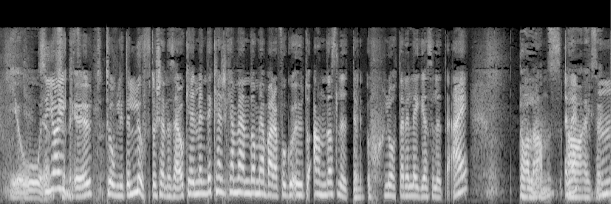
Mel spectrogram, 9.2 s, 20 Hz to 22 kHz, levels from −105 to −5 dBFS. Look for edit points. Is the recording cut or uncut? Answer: cut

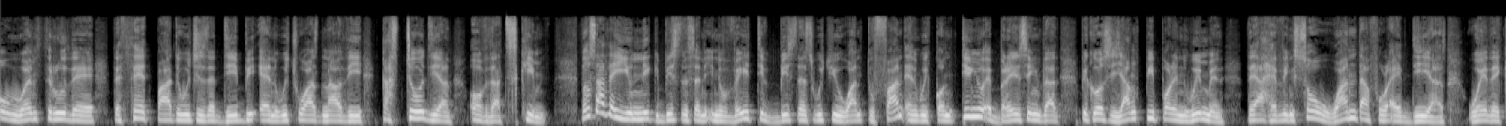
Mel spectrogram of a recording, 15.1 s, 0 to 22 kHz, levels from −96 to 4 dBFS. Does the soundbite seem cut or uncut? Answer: cut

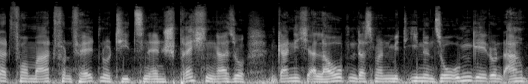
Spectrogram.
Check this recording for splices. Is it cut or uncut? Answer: uncut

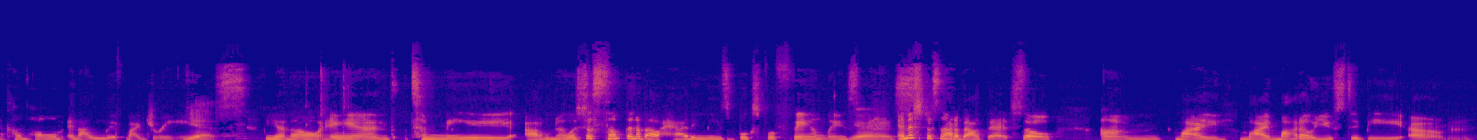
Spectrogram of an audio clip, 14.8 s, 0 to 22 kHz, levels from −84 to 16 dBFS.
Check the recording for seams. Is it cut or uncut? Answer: uncut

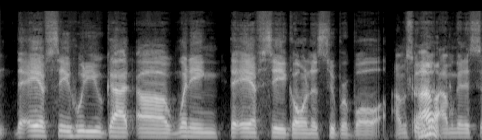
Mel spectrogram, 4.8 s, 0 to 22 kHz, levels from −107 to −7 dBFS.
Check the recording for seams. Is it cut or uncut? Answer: cut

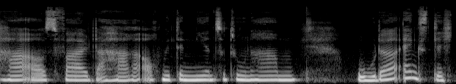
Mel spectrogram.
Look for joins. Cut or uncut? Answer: uncut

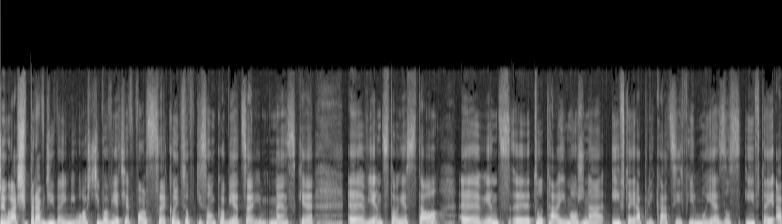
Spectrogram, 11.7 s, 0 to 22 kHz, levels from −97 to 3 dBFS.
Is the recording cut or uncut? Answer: uncut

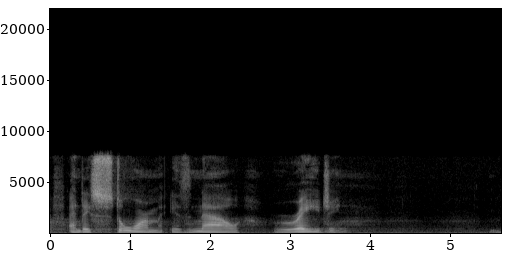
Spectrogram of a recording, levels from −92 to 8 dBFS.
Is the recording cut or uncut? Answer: uncut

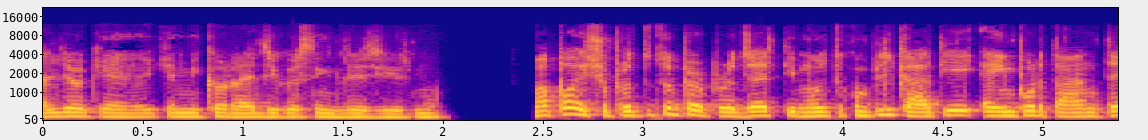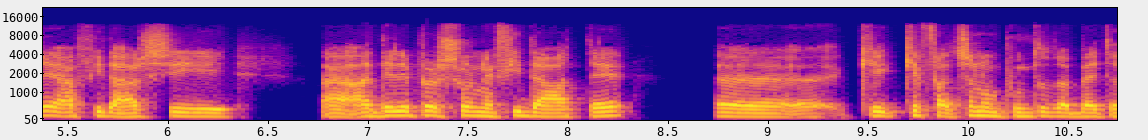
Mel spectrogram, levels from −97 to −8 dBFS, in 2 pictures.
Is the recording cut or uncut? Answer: cut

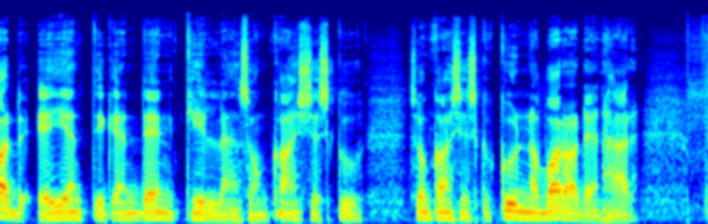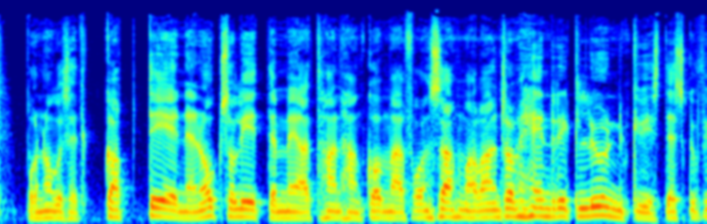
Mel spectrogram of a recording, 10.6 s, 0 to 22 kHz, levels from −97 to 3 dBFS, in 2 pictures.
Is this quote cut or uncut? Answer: cut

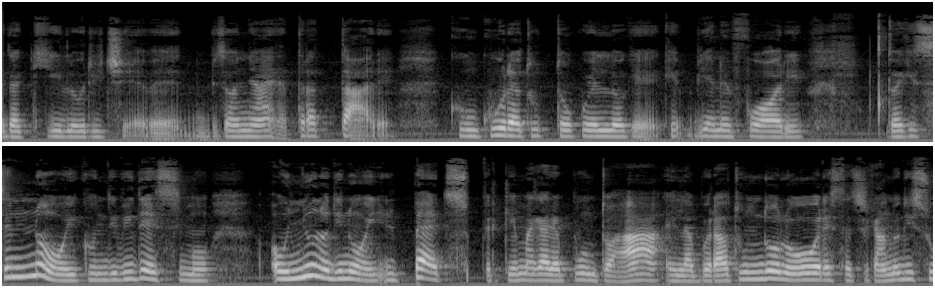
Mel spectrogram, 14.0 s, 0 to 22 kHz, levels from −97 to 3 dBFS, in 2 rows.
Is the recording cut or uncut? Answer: cut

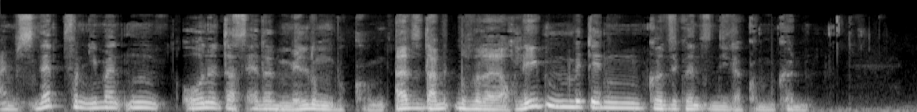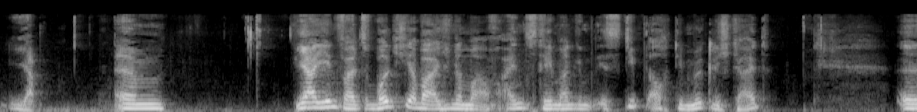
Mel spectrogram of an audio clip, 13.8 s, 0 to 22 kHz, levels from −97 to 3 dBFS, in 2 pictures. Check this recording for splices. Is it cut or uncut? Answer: cut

